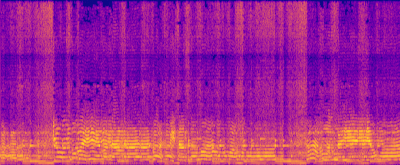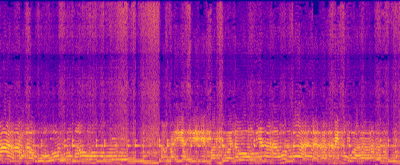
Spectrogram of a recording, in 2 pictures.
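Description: A woman singing a Tausug kissa (narrative song) into a microphone in a wavering, ornamented voice. She is accompanied by an electronic keyboard playing sustained notes and a xylophone-like mallet part in gabbang style.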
